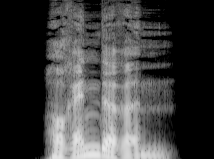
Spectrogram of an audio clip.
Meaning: strong dative masculine/neuter singular comparative degree of horrend
- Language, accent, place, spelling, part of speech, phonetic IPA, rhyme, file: German, Germany, Berlin, horrenderem, adjective, [hɔˈʁɛndəʁəm], -ɛndəʁəm, De-horrenderem.ogg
